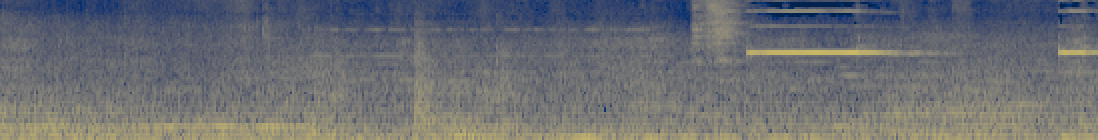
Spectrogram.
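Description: Elevator control panel beeping: a long high electronic beep about four seconds in as the door-open button is pressed, then a short beep near the end.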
